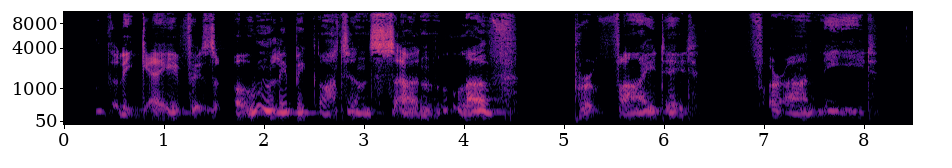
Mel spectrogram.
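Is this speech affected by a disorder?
Yes: spasmodic dystonia; affected voice.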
